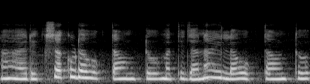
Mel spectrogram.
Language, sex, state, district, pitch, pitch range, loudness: Kannada, female, Karnataka, Dakshina Kannada, 260 Hz, 255-275 Hz, -14 LUFS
